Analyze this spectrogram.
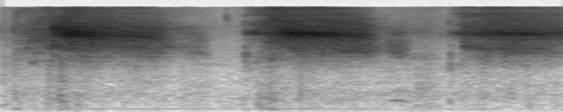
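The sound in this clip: A voice imitates a cat hissing, producing three long, breathy hisses in steady succession, each swelling and fading with short gaps between them.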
